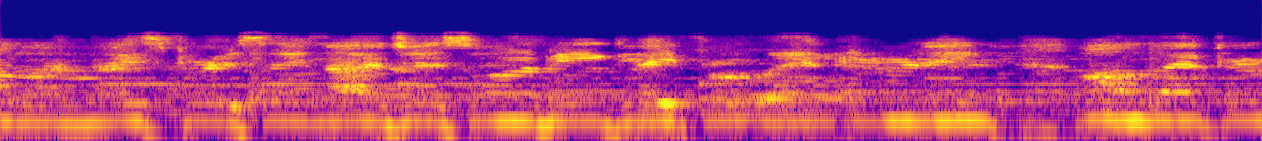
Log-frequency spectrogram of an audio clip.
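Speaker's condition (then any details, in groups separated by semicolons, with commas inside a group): Brain injury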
